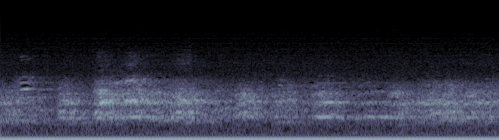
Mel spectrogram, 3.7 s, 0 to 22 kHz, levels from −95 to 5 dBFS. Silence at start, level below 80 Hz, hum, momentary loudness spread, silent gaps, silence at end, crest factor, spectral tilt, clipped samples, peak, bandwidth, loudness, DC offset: 0 s; -58 dBFS; none; 9 LU; none; 0 s; 20 dB; -5 dB/octave; under 0.1%; -18 dBFS; 10.5 kHz; -37 LUFS; 1%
